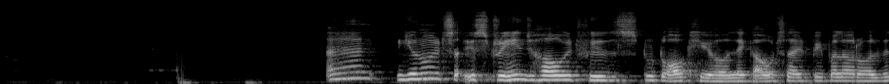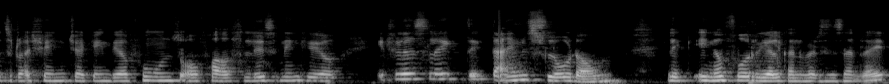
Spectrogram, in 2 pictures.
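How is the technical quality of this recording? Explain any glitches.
The recording has one recurring glitch. At 1.81, 7.85 and 13.88 seconds the speech drops into brief hard-edged silences of about 12 to 16 ms, spaced six seconds apart. This is a gap between stream segments: segment timestamps leave a hole the player fills with silence, and no audio is lost.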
